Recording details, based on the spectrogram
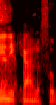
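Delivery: ordinary talk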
